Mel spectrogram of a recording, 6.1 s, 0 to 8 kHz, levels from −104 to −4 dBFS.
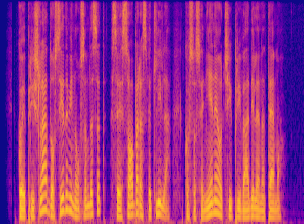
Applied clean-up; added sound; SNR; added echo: none; none; none; none.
